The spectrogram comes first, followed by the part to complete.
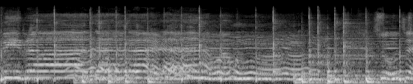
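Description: Carnatic vocal music: women singing with sliding, ornamented pitch, accompanied by frequent mridangam drum strokes.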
